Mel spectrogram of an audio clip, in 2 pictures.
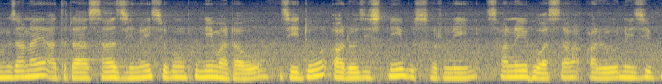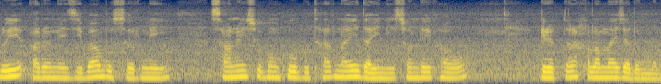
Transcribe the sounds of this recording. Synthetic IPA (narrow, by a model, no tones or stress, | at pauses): ɔmzanajadɾasazinɯjsubuŋpʰunimadawzidɔaɾuzisnibusuɾnisanɯjɦuasaːɾunɯzibɾujaɾunɯzibabusɯɾni | sanɯjsubuŋpʰubutʰaɾnajdajnisɔndɔjkʰaw | ɡɾɛp̚taɹkʰalamnajzadɔŋmana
